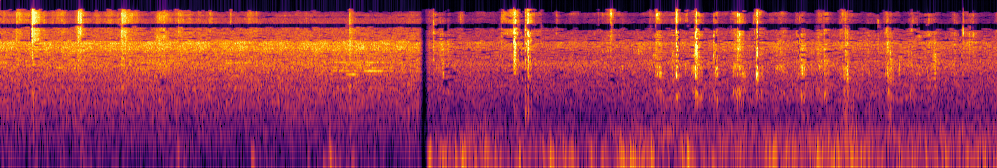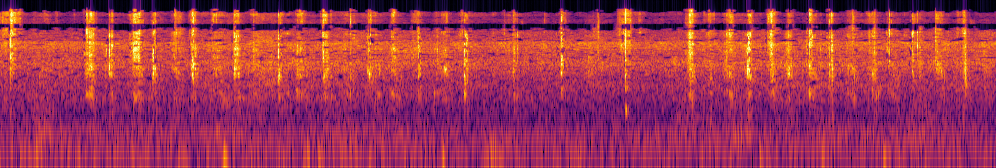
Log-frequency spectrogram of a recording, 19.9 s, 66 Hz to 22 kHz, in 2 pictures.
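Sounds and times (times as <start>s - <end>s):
low steady rumble: 0.0s - 19.9s
panda crunching a carrot: 4.3s - 19.9s.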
